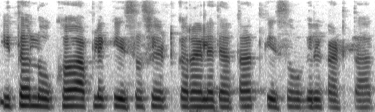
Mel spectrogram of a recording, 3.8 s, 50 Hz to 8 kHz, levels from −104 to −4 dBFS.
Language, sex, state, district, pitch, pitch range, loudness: Marathi, female, Maharashtra, Gondia, 205 Hz, 195-210 Hz, -18 LUFS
